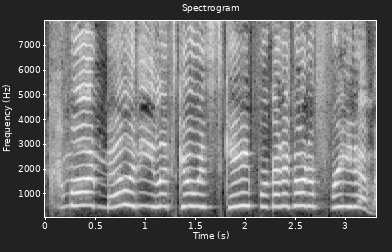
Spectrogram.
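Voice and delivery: put-on high, loud little-kid voice; hammed-up child rallying a pet, squeaky-high; Bobby. Little kid urging her pet cow to escape, high mock-child voice. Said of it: "So little Bobby is like".

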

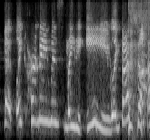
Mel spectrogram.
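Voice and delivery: high, mock-skeptical retort; dismissive. She scoffs at Ava's Lady Eve rap name, pitched high. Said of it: "And I was like".

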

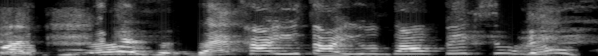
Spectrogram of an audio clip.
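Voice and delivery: high, loud disbelief; incredulous. Real, not acted. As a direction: call out the silly fix. Outraged at Mark's proposal.

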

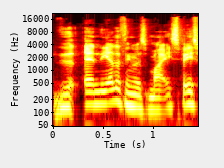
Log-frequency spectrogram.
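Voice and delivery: ordinary delivery

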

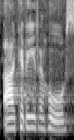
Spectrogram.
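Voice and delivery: ordinary talk

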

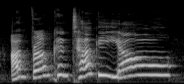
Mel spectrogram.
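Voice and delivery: high, twangy mock Southern drawl; Southern accent. Reading a listener's email in a mock Southern accent. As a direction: ham up a Kentucky drawl reading the quote. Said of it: "Literally, it says that".

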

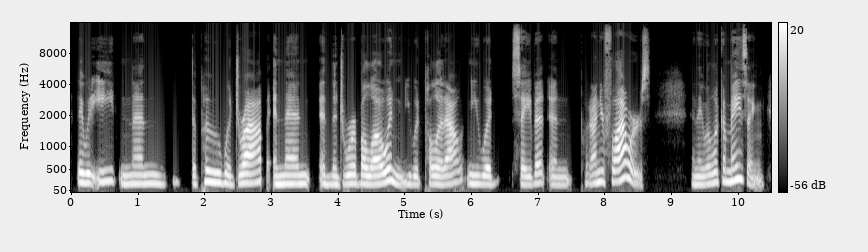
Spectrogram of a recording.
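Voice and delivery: ordinary talk, nothing marked

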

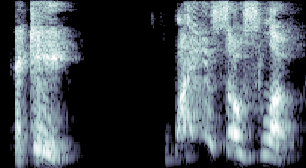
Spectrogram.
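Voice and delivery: high-pitched mock scolding from a teacher; retold scolding. Teacher calls out a student in yoga practice, retold scolding.

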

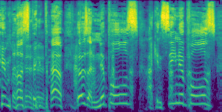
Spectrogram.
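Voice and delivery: high, loud, hammed-up amazement; mock excited realisation. His twelve-year-old brain spotting Pamela, high mock excitement. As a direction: play a thrilled kid jumping to conclusions.

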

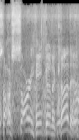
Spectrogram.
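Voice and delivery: stern scolding. Real, not acted. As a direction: scold her, unimpressed. Officer scolds the mother.

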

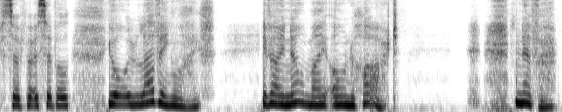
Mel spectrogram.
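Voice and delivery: put-on a young lady refusing with sudden spirit; Laura protesting. Laura refuses Sir Percival.

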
